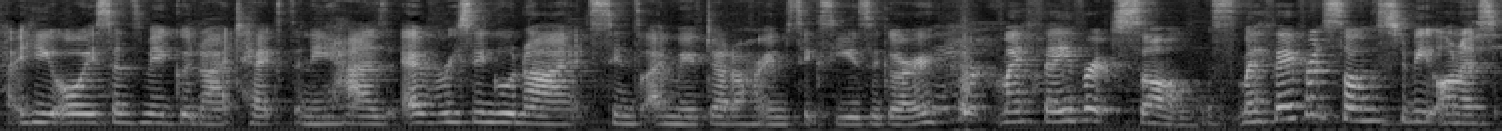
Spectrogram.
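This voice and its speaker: A twenty-something Australian YouTuber speaks in a mid-range, slightly bright voice. Chatty and casual, she answers Q&A questions to camera, sprinkling "like" throughout.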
